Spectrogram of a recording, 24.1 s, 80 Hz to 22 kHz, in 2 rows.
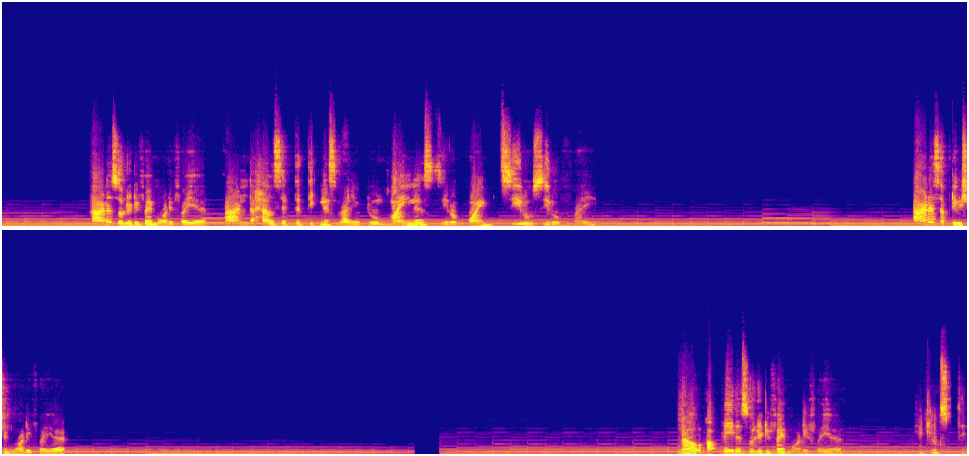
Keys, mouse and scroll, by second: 1.5-2.8 drag, 4.4 click, 4.6 click, 5.5-6.7 drag, 9.5 Tab, 11.8-13.4 drag, 16.9 click, 21.1 click, 23.4 click, 23.7 click.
